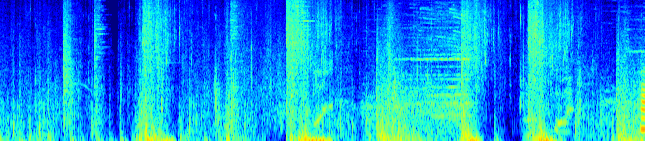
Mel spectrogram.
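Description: Metal weapons clash and thud in a fight.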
